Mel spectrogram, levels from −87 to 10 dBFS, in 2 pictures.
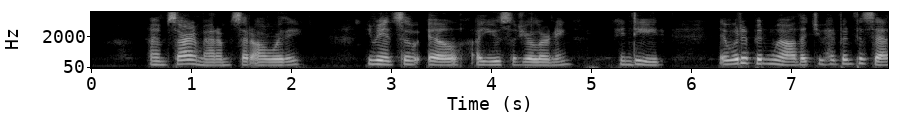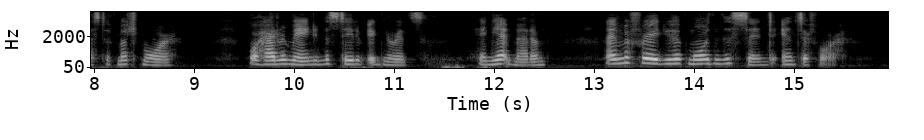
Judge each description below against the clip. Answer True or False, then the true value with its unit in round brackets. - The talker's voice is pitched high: True (195 Hz)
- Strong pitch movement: False (4.4 semitones)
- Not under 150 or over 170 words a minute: False (195 wpm)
